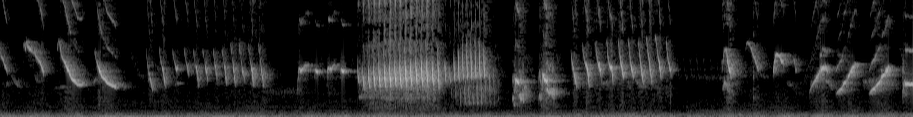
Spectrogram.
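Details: Canary lesson song for young and silent canaries: scattered high chirps and short trills, a loud harsh buzzy burst near the middle, then more clipped rolls and downslurred notes with gaps between.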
